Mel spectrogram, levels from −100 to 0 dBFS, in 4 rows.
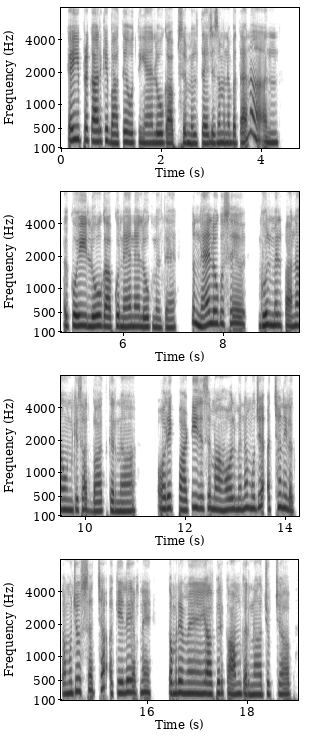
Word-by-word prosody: कई 260 +2 +5
प्रकार 225 -2 +2
की 245 +2 0
बातें 195 +1 -1
होती 200 0 -1
हैं, 190 0 -1
लोग 195 0 +2
आपसे 95 - -1
मिलते 185 -1 0
हैं 180 - +1
जैसे 195 0 -1
मैंने 195 -1 0
बताया 190 +2 -1
न 395 -4 0
अन 205 -2 -4
कोई 220 0 +5
लोग 210 +1 +4
आपको 205 +2 +2
नए-नए 205 0 +1
लोग 195 -1 +2
मिलते 180 -2 -3
हैं 180 +1 -1 0.3
तो 285 - 0
नए 225 -1 +4
लोगों 265 0 +2
से 135 - -2 0.3
घुल-मिल 230 +1 +4
पाना 220 +2 +1
उनके 215 0 0
साथ 225 +1 -3
बात 190 +1 -2
करना 185 -2 +1 0.7
और 235 +1 +1
एक 250 -2 +1
पार्टी 215 +6 +1
जैसे 245 +1 -3
माहौल 220 0 +1
में 225 - 0
न 240 - 0
मुझे 250 +3 0
अच्छा 235 +4 -2
नहीं 255 -2 +2
लगता। 215 - -4
मुझे 230 +4 0
उससे 260 - -4
अच्छा 305 - -4
अकेले 235 +3 0
अपने 245 +1 -1 0.4
कमरे 230 +1 +3
में 225 -1 +2
या 220 -1 +3
फिर 230 0 +1
काम 215 +1 +1
करना 205 -1 0
चुपचाप 110 - -4
215 Hz, 175 wpm, -23 LUFS, 195-230 Hz, 0.7 s, कई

